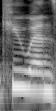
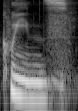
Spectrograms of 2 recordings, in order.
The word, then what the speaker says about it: Queens: Around here, we call the Brooklyn Queens Expressway the BQE. When this voice told us to take the Brooklyn QN's Expressway, it took me a solid minute to work out what it was talking about.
